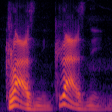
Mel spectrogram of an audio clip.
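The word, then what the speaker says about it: красный: So I'm like, he's like, you're Krasny. He's like, yes, Krasny. And he made fun of my pronunciation, but basically we figured it out that he wanted red lights.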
